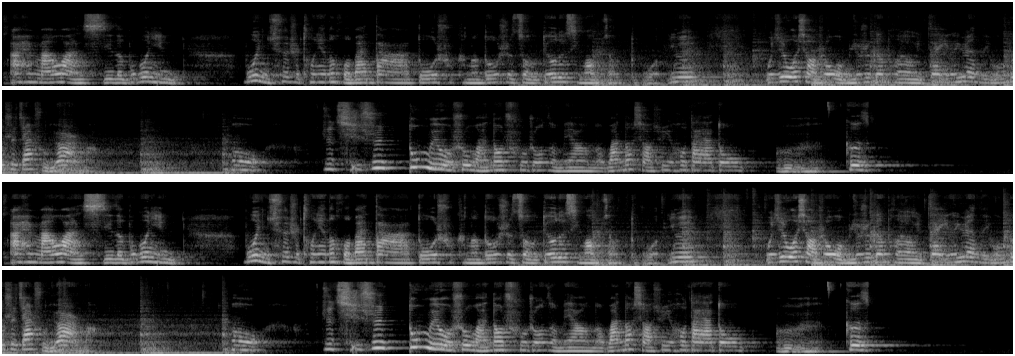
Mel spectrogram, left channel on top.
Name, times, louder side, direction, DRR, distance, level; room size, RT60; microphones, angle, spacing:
voice 1, 0.1-7.4 7.6-11.1 12.4-12.7 13.3-17.6 17.8-18.8, right 2 dB, 25° right, 0.5 m, -27 dB
sound 1, 5.1-12.4, right 1 dB, 50° right, 1.9 m, -36 dB
21.5 x 12.5 x 2.3 m
head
